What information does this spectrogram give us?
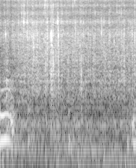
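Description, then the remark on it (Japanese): Garlic sizzles steadily in a hot pan as it is fried until golden, a continuous crackling hiss with scattered sharper pops, fairly loud and even throughout, with no voices over it. “まずは、えー、にんにくを入れますでにんにくをこんがり入れましょうでこ少しこんがりしてきましたね”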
